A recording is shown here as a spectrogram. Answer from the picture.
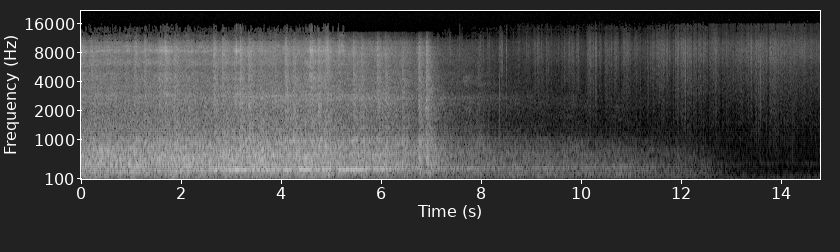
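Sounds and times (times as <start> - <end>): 
train at platform departing: 0.0 - 11.3.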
